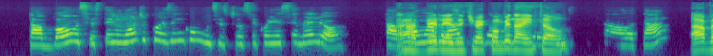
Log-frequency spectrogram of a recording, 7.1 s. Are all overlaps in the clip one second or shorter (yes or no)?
no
